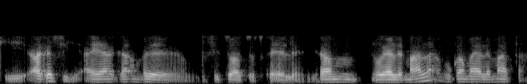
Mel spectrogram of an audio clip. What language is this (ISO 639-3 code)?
heb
